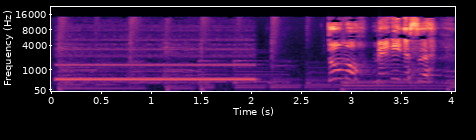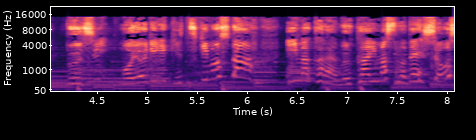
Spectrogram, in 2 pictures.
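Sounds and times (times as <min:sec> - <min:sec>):
telephone dial tone: 0:00.1 - 0:02.1
speech: 0:03.0 - 0:08.0.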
